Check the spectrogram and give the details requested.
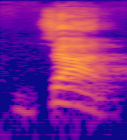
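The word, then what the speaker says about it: tsar: বলি ঠিক রাশিয়াতে king of Russia is called জার এই উচ্চারণটা টিস আর এটা কিন্তু আমরা যার উচ্চার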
